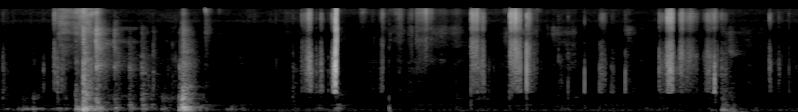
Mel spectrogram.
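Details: Scattered thumps, knocks and door-like bangs sound in a quiet room, with brief gaps of near silence.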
